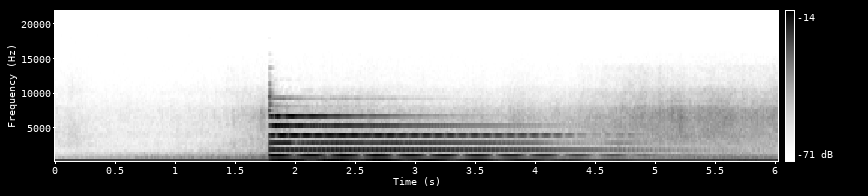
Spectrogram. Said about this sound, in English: So the bell is the invitation to let go of whatever was happening in your life before this, and just being present right here, right now.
